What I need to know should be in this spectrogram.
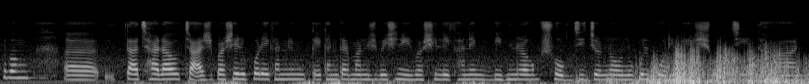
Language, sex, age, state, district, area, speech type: Bengali, female, 30-45, West Bengal, Jhargram, rural, spontaneous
